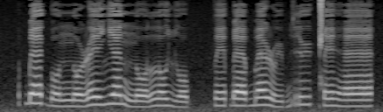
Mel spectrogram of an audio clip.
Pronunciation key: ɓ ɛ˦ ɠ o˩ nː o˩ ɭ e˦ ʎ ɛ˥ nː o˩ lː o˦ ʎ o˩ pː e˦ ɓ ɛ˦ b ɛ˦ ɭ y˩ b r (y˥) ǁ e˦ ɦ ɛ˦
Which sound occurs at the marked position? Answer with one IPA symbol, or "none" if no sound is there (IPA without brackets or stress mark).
y˥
